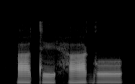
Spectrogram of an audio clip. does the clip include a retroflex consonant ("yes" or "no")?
no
